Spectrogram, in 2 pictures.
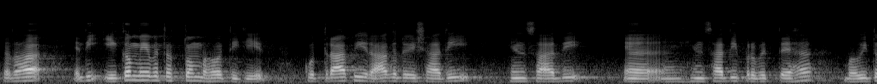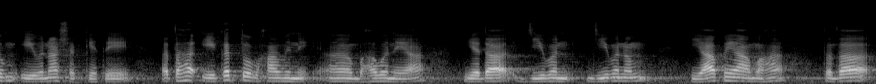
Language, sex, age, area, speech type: Sanskrit, male, 30-45, urban, spontaneous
